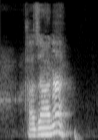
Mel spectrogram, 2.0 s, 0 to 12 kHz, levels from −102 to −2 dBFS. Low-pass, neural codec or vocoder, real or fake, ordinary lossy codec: 10.8 kHz; codec, 44.1 kHz, 2.6 kbps, DAC; fake; AAC, 32 kbps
